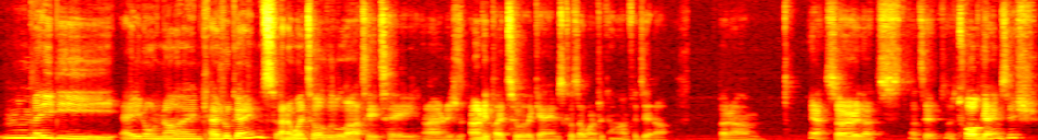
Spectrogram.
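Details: Adult speaker, casual conversation; normal speech.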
